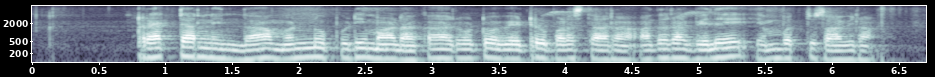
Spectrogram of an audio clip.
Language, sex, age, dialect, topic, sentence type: Kannada, male, 25-30, Central, agriculture, statement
